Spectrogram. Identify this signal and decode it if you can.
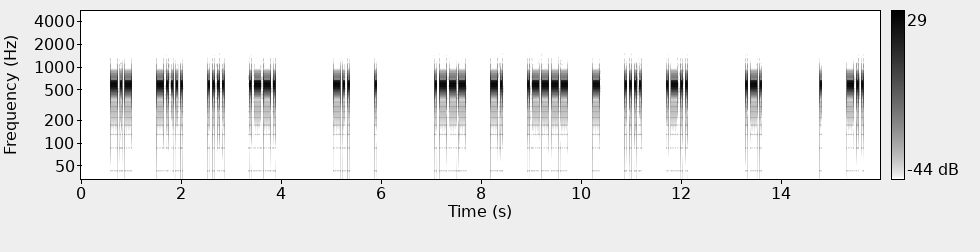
Morse code, heard as a keyed tone, about 25 wpm, spaced as for 13 wpm, 590 Hz. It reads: K6HP DE JN1THL R ED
